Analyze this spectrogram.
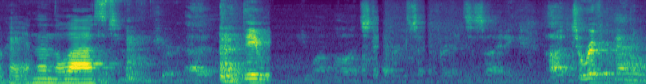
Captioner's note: speaks away from microphone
